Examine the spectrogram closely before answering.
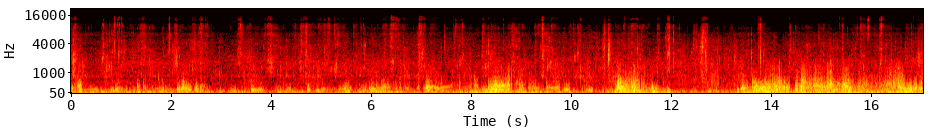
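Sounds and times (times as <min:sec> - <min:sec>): boots squelching through mud: 0:00.0 - 0:17.0.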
